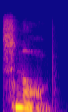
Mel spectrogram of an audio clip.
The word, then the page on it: snob: British English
